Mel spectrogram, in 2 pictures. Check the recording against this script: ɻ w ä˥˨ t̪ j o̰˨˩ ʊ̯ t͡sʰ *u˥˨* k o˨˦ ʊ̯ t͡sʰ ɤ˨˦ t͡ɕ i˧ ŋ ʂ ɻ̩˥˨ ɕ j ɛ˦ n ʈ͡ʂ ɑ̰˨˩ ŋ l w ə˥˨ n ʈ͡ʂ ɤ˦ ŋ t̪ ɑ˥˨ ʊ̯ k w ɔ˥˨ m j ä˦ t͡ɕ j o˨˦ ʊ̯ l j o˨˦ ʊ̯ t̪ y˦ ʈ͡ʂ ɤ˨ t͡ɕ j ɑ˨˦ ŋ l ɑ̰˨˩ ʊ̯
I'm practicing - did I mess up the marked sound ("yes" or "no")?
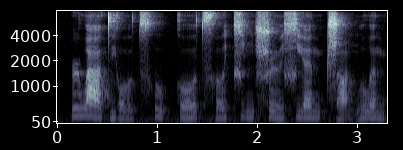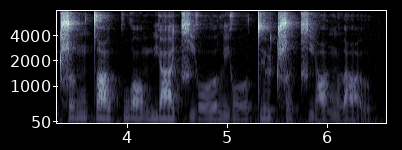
no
